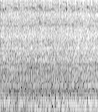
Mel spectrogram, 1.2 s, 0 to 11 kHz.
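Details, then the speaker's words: Suzuki DA64W turbo engine after camshaft sensor replacement and battery-disconnect reset: short stretch of low, even idle with AC on, no hunting or shake, engine barely felt; normal idle. "So makita mo yung andar, napaka-kampante. Plus hindi mo na maramdaman yung andar ng engine guys."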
